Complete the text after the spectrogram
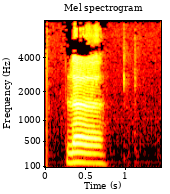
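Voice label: "leu5", Teochew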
